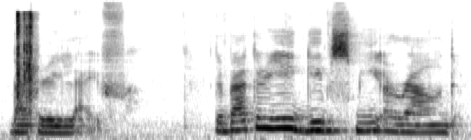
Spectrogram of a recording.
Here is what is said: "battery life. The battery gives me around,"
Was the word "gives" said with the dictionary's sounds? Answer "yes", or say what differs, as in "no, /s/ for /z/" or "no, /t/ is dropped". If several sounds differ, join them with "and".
no, /s/ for /z/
